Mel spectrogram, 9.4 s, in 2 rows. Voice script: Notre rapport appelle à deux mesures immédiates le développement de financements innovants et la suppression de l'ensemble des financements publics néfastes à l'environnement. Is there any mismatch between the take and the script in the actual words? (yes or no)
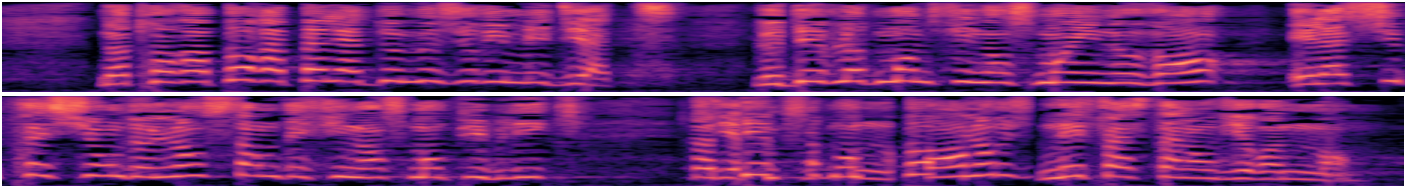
yes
